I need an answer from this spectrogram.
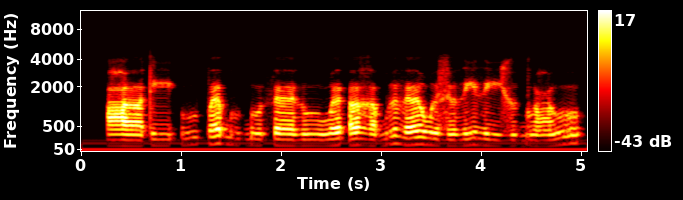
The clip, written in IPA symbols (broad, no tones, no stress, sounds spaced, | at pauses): ʕ ʌː t iː ʔ ṳ p ə ɓ ṳ ɠ u θ əː ð uː w ə ʔ ʌ ɣ ʌ b ɯ ð əː w ɯ z ɯ ð i ð iː ɣ ɯ ɡ u ʕ uː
